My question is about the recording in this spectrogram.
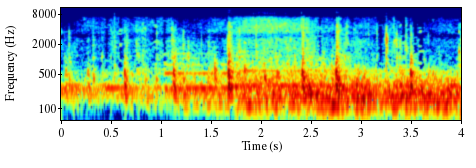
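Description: Film soundtrack: held music notes under a hissing wash, with a run of sharp crackling clicks through it.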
